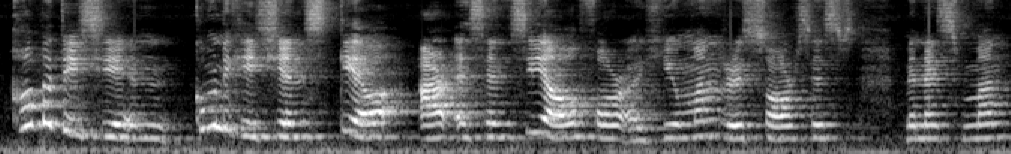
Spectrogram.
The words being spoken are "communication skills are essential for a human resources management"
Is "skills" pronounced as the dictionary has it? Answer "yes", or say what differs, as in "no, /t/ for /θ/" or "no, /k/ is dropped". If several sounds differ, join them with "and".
no, /z/ is dropped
